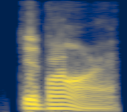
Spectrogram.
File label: "debar", American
